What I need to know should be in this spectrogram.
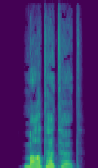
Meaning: inflection of martern: 1. second-person plural preterite 2. second-person plural subjunctive II
- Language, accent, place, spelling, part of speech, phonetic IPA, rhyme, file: German, Germany, Berlin, martertet, verb, [ˈmaʁtɐtət], -aʁtɐtət, De-martertet.ogg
